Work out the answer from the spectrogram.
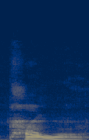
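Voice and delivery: exaggerated American "파워" from a widened mouth; "파워" in a thick, rounded American voice; American pronunciation. Shown as a demonstration. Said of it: "미국은".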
